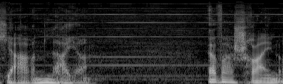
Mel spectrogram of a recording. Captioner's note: high-pitched whirring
